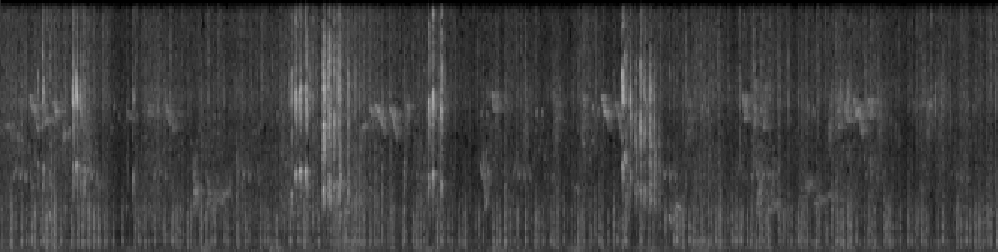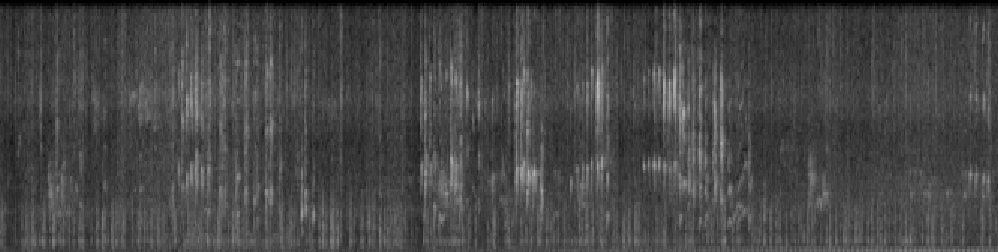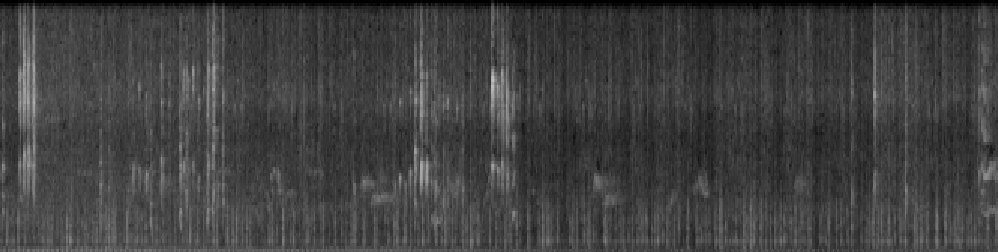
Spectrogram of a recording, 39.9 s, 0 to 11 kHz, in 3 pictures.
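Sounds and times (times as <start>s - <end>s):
pecking and seed-husking: 0.0s - 39.9s
budgerigars chirping: 18.9s - 33.6s.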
